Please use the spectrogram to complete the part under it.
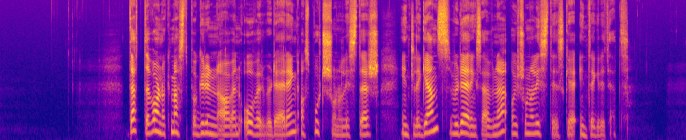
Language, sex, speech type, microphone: Norwegian, female, read, Shure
